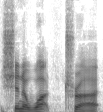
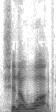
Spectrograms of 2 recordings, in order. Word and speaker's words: Shinawatra: just a quick note to Jimbo that Shinawatra is pronounced with a silent ra, Shinawat, or Shinawat.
